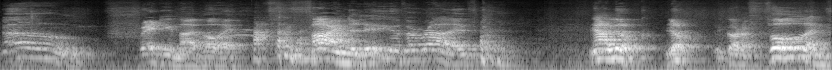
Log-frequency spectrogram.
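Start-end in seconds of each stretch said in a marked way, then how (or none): 2.5-3.1 put-on a short, pleased old-man chuckle; gleeful chuckle. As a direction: chuckle with delight at his arrival. Scrooge greets Freddy gleefully.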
